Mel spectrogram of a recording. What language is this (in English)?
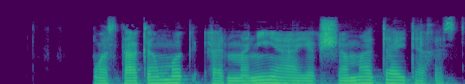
Central Kurdish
